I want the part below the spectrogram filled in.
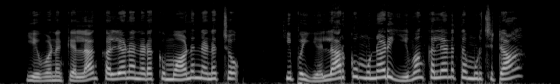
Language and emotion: Tamil, surprised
